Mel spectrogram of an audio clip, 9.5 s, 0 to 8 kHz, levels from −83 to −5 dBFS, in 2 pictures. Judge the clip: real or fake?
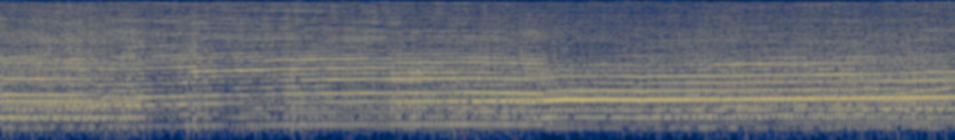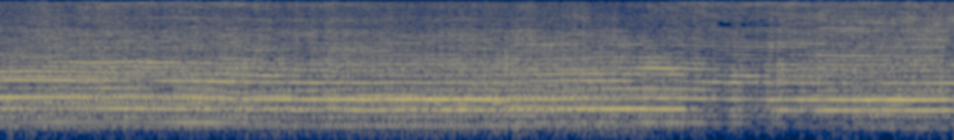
real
